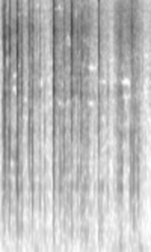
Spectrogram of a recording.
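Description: Small clear plastic zip bag crinkling in the hands as it is opened and a sheet of nail transfer foil is pulled out: a run of irregular crackles that dies away near the end.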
